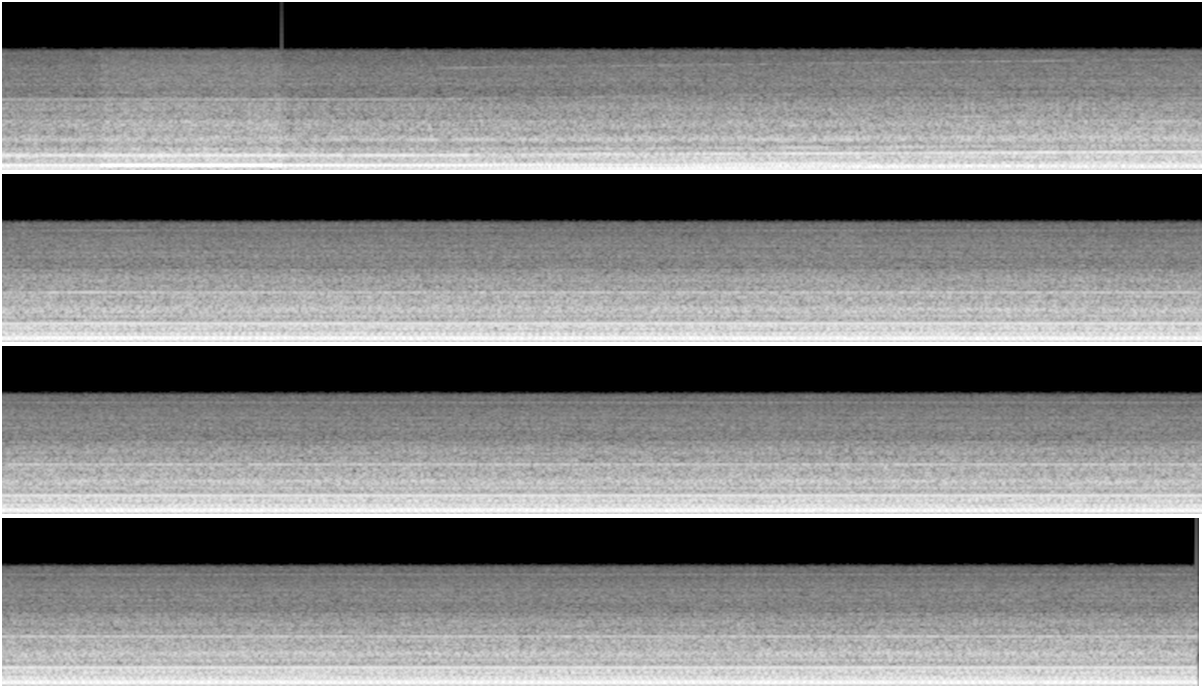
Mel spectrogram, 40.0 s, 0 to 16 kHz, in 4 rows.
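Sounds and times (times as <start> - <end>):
low hum: 0.0 - 5.4
washing machine motor whine: 0.0 - 9.9.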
